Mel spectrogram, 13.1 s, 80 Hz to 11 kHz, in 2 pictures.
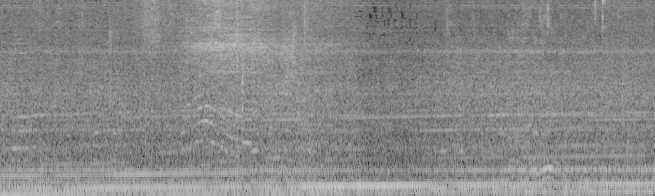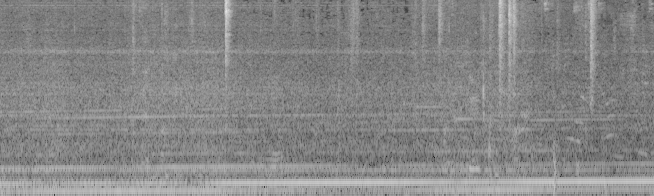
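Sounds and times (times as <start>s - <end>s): airliner engines droning in cabin: 0.0s - 13.0s.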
